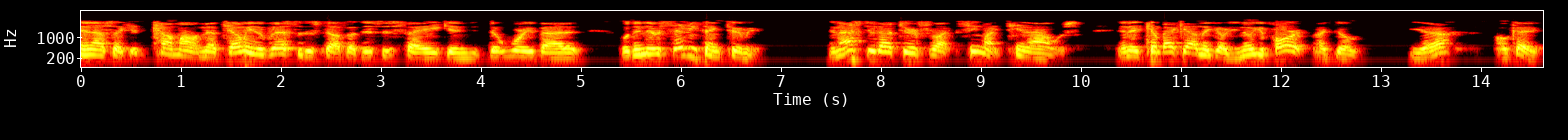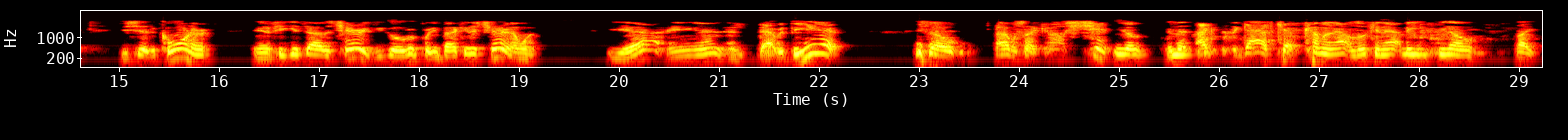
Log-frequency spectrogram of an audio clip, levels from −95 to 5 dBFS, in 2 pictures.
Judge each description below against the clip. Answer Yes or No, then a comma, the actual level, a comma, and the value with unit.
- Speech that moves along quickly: Yes, fast, 230 wpm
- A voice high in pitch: Yes, very high, 355 Hz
